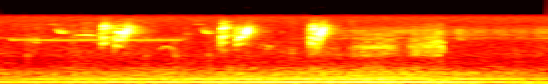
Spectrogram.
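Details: Three northern cardinal nestlings, nearly ready to leave the nest, beg as their mother comes to feed them: three quick bursts of thin, high, squeaky chips about half a second apart, then softer lower notes, over a low electrical hum.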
